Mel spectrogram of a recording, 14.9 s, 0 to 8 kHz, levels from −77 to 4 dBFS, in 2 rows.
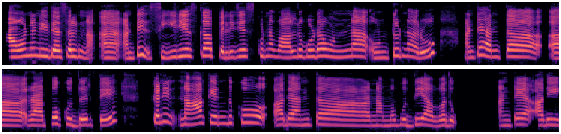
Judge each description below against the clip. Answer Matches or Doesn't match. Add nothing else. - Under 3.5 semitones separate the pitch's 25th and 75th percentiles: Doesn't match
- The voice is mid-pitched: Doesn't match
